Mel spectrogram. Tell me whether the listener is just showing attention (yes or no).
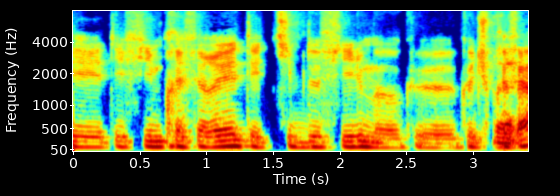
no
